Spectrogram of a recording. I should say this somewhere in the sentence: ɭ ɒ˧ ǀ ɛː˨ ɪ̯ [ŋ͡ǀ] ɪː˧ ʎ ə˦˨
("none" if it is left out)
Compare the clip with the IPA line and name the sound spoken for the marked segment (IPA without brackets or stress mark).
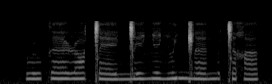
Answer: ŋ͡ǀ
